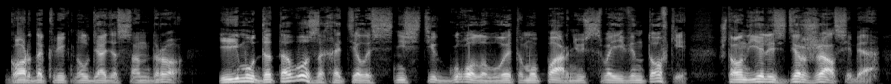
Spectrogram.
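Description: A man narrating an audiobook in a calm, even storytelling manner. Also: low voice, normal speed, few pauses, no echo, studio quality. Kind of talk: scripted narration.

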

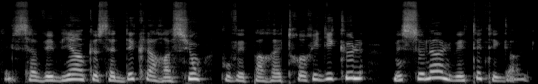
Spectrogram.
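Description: A woman reading a novel aloud in a measured, even storytelling manner. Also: mid-range voice. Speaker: audiobook reader. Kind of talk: scripted narration.

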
